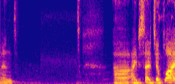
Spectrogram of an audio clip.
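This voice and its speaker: With a strong Russian accent, a man speaks at medium pitch in a bright, sharp tone. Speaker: historian, PhD student. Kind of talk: interview.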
